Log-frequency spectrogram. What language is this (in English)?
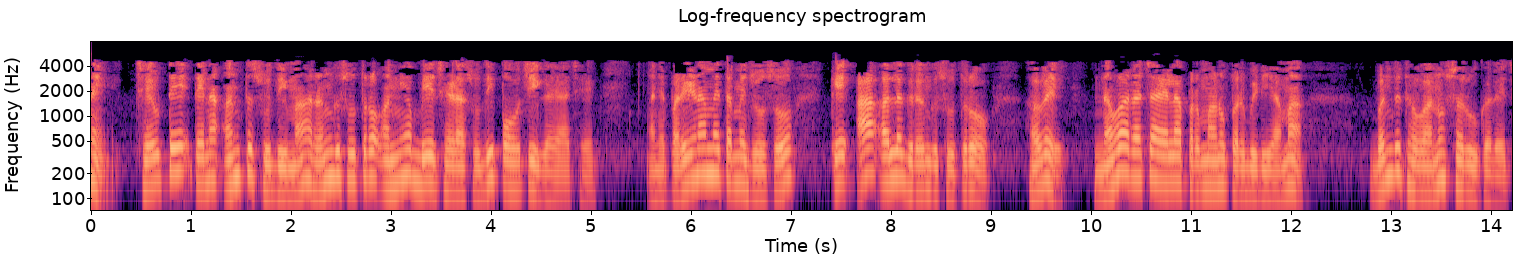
Gujarati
